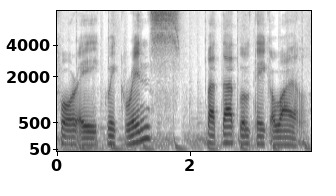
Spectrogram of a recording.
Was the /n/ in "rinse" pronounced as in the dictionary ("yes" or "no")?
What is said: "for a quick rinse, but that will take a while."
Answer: yes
